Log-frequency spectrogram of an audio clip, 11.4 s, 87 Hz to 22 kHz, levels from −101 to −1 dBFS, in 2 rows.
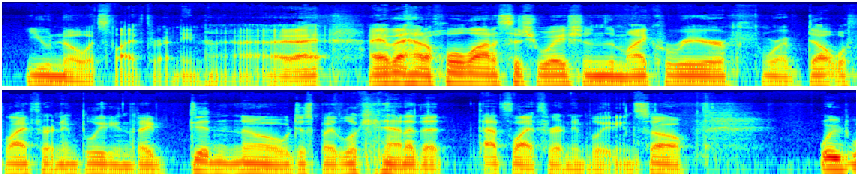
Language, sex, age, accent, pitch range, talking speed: English, male, 30-49, American, 75-95 Hz, 200 wpm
